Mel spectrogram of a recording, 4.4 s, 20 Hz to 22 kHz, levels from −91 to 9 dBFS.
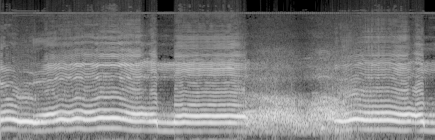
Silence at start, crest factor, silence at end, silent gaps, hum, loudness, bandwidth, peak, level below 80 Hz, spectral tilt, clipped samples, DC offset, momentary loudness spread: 0 s; 4 dB; 0 s; none; none; -4 LUFS; 18.5 kHz; 0 dBFS; -44 dBFS; -3 dB/octave; 10%; under 0.1%; 5 LU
